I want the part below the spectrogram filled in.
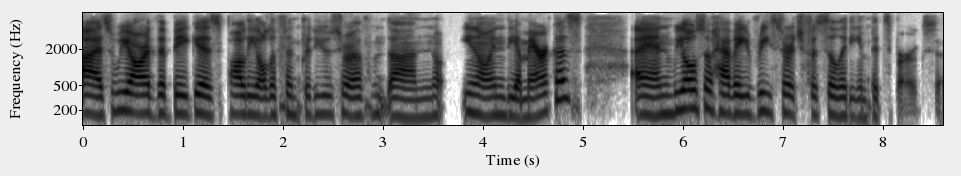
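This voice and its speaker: A woman with a non-native accent speaks at a moderate pace in a fairly low pitch, with fairly even intonation, over a quiet background in a dry, close sound with no echo. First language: not English. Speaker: engineering quality director. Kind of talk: interview. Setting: livestream.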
